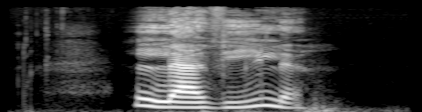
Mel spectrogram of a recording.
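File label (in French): "la ville", French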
